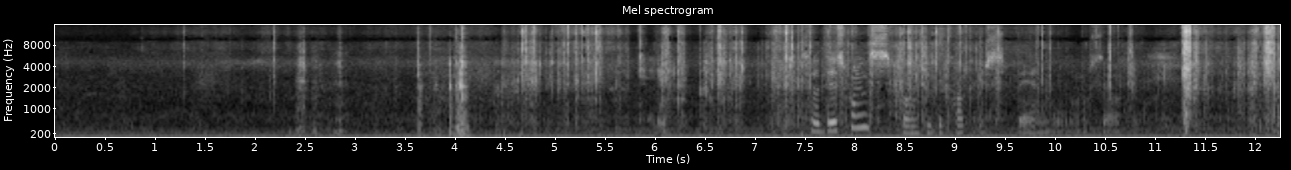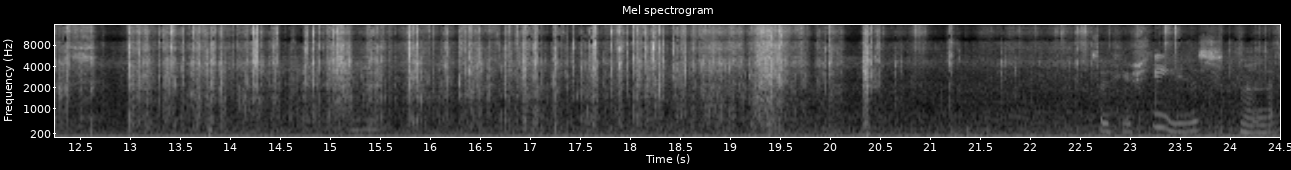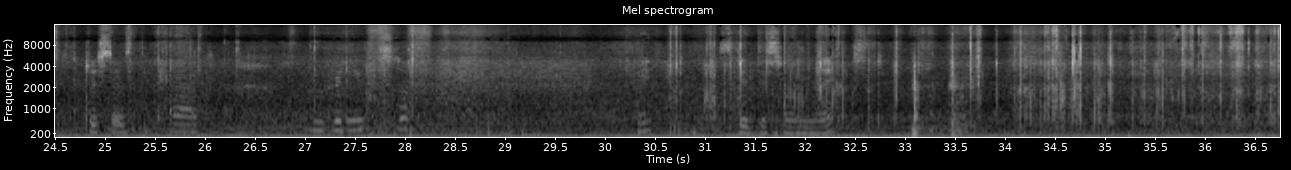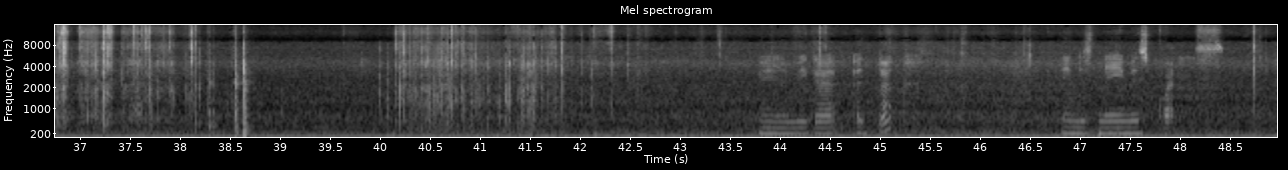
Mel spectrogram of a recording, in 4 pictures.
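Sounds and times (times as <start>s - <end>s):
plastic bag crinkling: 3.7s - 22.8s, 30.3s - 38.6s, 40.0s - 42.5s.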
